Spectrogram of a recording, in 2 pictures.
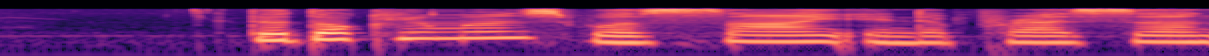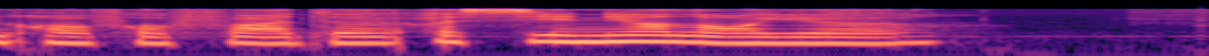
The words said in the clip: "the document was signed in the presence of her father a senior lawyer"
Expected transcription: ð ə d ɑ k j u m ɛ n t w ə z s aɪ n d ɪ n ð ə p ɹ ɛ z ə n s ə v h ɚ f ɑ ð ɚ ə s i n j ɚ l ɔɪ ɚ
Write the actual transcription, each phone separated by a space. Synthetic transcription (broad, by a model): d ə d ɑ k j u m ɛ n t w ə s aɪ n ɪ n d ə p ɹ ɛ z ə n ə f h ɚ f ɑ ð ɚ ə s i n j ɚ l ɔɪ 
